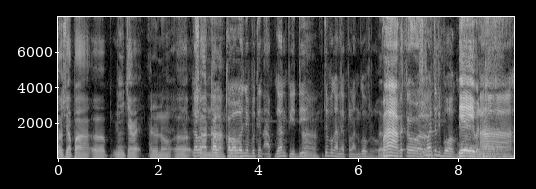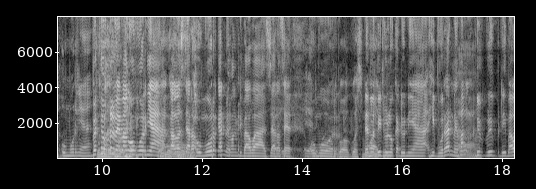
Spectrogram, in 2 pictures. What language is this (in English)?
Indonesian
